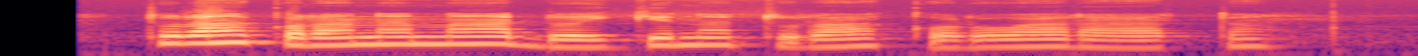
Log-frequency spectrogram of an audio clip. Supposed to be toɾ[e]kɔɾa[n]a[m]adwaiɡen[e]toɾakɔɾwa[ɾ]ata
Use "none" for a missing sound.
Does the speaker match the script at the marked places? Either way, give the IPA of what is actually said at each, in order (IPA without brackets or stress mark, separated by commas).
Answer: a, n, n, a, ɾ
